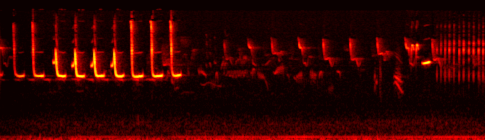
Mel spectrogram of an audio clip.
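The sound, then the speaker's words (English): A bird sings a fast run of about eight loud, ringing repeated notes, then continues with softer, varied twittering phrases, all clear with no voices present. “The other system is what you find in birdsong, what I call the E system or the expressive system.”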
